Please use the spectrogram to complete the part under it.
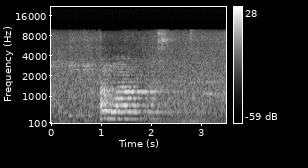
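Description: A man chants loudly through a microphone in an echoing hall.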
